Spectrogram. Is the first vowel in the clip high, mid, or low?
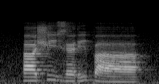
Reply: low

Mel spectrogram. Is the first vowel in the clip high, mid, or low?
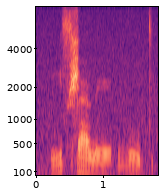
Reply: high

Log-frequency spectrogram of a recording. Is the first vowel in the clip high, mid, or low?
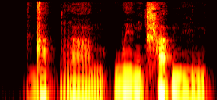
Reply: low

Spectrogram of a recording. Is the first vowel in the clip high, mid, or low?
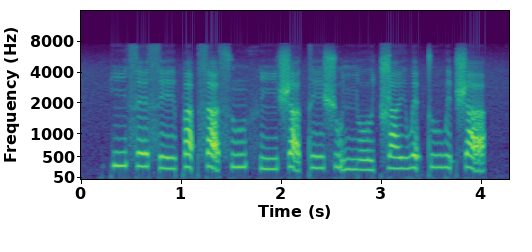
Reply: high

